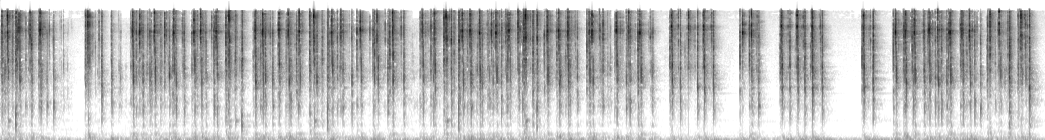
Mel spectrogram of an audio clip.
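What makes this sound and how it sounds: Both hands type with their fingertips on a black plastic mechanical keyboard with clicky blue switches, giving a fast, steady run of sharp, bright clacks. The typing is broken by a few brief pauses, and each keystroke dies away almost at once.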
